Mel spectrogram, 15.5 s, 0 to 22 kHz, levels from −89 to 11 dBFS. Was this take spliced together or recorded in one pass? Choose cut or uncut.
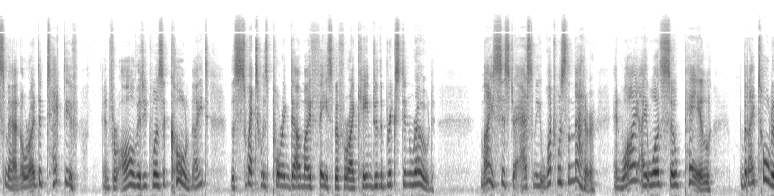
uncut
